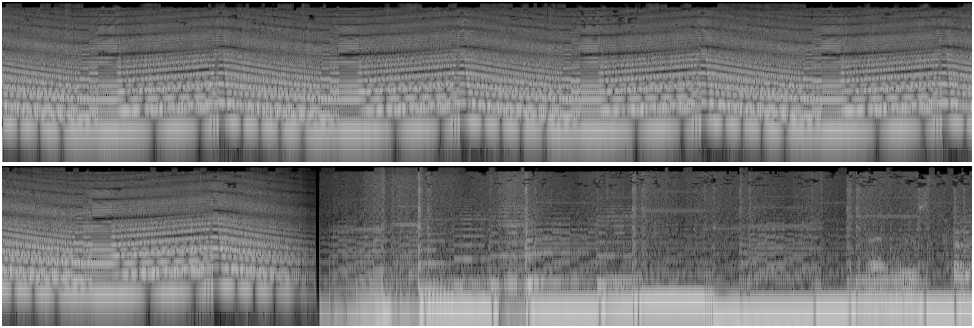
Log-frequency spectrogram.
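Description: Police sirens from the retro video game Sam Mallard: The Case of the Missing Swan, a loud synthesized wailing siren rising and falling repeatedly, then giving way to chiptune music with a deep bass line.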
